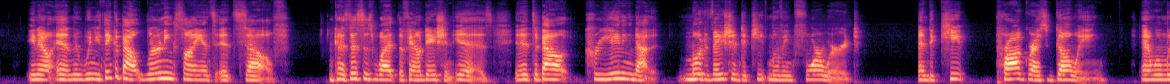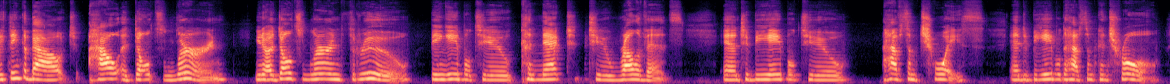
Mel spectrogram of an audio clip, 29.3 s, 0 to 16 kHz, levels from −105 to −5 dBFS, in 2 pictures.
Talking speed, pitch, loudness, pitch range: 135 wpm, 215 Hz, -19 LUFS, 195-225 Hz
